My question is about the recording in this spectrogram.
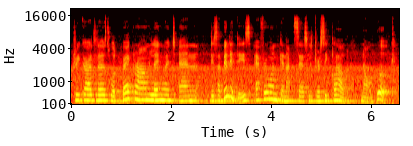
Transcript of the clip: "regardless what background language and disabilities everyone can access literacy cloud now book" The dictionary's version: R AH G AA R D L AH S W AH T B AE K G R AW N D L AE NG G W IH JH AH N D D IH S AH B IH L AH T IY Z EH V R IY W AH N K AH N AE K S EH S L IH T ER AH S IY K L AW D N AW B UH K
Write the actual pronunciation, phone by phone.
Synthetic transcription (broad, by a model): R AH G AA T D L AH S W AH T B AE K G R AW N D L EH NG G W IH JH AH N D D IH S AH B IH L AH T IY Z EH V R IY W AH N K AH N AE K S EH S L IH T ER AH S IY K L AW D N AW B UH K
